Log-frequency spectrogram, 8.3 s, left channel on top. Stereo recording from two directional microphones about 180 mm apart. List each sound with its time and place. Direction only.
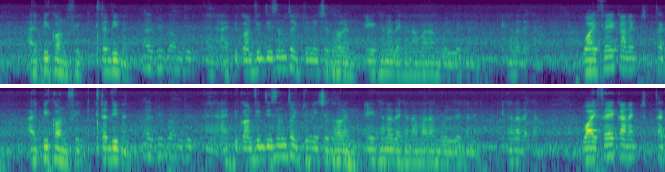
0.4 s speech: 35° right (ahead or behind)
1.2 s speech: 50° right (ahead or behind)
3.0 s speech: 45° right (ahead or behind)
7.2 s speech: 40° right (ahead or behind)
